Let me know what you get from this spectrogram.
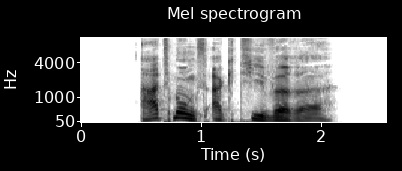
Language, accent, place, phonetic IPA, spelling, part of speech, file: German, Germany, Berlin, [ˈaːtmʊŋsʔakˌtiːvəʁə], atmungsaktivere, adjective, De-atmungsaktivere.ogg
- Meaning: inflection of atmungsaktiv: 1. strong/mixed nominative/accusative feminine singular comparative degree 2. strong nominative/accusative plural comparative degree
